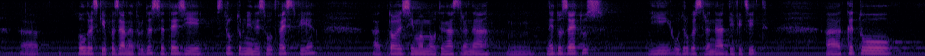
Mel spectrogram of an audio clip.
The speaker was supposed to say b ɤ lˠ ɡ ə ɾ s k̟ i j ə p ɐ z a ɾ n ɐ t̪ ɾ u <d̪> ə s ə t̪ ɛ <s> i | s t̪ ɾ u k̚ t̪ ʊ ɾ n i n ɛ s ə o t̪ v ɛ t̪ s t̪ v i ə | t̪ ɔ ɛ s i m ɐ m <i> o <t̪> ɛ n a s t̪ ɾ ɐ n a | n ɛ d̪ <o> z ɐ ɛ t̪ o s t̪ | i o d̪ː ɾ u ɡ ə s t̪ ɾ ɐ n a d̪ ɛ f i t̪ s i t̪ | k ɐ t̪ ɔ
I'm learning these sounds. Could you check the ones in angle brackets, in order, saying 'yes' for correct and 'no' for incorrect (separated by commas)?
yes, no, no, yes, yes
